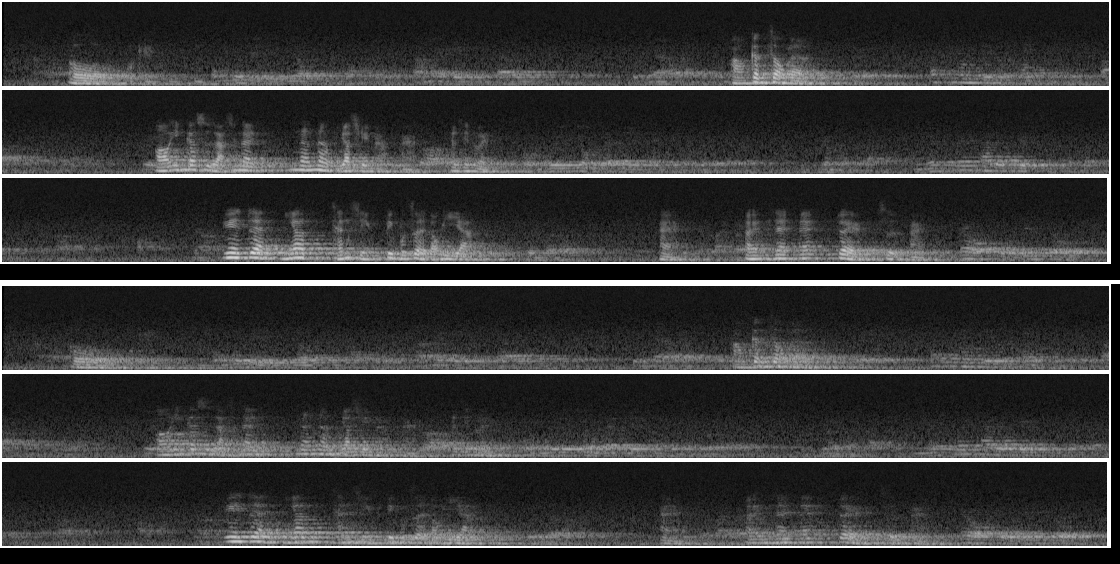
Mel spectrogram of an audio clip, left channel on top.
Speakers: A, on the left; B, on the left.
A: 然后
B: 哦，OK，嗯嗯，
A: 我们这学期是用木头做的，然后那个飞机应该会十几公斤，所以那完全不能。
B: 哦，更重了，
A: 对，它是用一些什么碳纤维去把它弄出来的，所以
B: 哦，应该是啊，现在那那个比较轻啊，
A: <laughs>
B: 哎，
A: 对啊，
B: 碳纤维。
A: 我们我们就用那些碳纤维用的很，就是用的很烦，就因为因为它的那个制成蛮蛮蛮麻烦的好，那
B: 因为这样你要成型并不是很容易呀、
A: 真的 <laughs>
B: 哎
A: 真的蛮蛮痛。
B: 哎哎哎对是哎
A: 还有火箭射，我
